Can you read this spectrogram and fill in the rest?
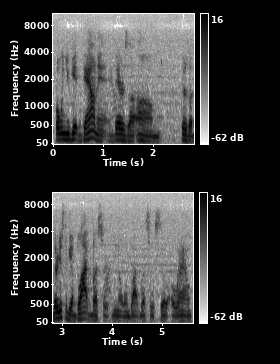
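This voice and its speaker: A man's voice: mid-range voice, fairly quick, breathy edge, highs cut off. An American man casually telling a personal story, acting out dialogue in slangy, sweary speech. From Muskegon, Michigan, USA. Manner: animated retelling with acted-out dialogue and slangy swearing.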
